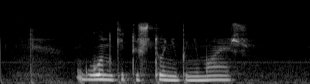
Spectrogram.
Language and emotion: Russian, neutral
